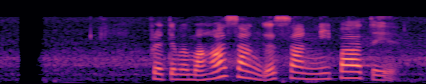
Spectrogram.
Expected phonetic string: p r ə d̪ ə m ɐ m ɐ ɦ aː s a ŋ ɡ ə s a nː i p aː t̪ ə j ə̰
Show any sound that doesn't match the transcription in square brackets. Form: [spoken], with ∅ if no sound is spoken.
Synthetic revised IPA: p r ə [t̪] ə m [ə] m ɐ ɦ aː s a ŋ ɡ ə s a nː i p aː t̪ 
